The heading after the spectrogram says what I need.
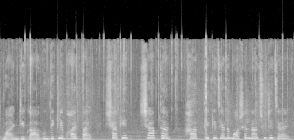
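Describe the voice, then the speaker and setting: A frightened young woman with a very high, tense voice, played by a woman, urgent and breathless. It is a cartoon horror story with faint music behind her. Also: moderate pace. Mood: warning. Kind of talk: animated horror story voice acting.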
